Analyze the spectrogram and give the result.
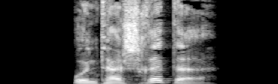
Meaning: first/third-person singular subjunctive II of unterschreiten
- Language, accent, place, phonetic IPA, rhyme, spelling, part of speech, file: German, Germany, Berlin, [ˌʊntɐˈʃʁɪtə], -ɪtə, unterschritte, verb, De-unterschritte.ogg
